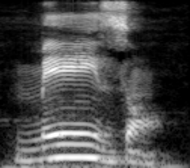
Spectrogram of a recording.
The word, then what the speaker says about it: maison: une jolie maison, maison, এখানে দেখুন single S এই জন্য সাউন্ড আসবে, maison।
